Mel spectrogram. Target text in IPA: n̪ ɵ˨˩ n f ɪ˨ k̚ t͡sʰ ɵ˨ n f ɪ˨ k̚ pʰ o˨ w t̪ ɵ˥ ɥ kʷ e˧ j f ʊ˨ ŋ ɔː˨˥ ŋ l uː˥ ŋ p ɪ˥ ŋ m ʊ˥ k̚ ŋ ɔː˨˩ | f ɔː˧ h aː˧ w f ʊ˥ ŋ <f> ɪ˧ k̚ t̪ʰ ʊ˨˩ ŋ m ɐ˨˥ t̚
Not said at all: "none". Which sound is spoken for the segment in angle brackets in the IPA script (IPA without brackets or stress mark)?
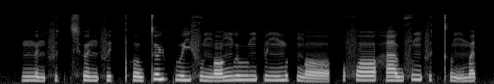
f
